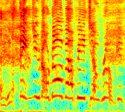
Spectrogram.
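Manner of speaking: very high, squealing crackhead character; Tyrone Biggums. Acted. Sketch addict confessing to a podcast host, high squealing character voice. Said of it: "or the Tyrone Biggums guy".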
